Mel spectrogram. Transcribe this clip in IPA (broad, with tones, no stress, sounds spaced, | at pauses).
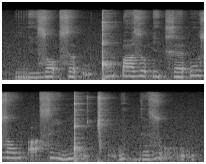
r i̤˨ z ɔ˧ ʔ s ə˧ ʔ ṵ˨ ɡ͡ǃ ɔ̃˦ k͡p ɑ˦ z ʊ˦ ʔ ɾ i̤˧ ʔ x ɛ˧ ʔ u˦ z ɔ˦ w ʔ ɑ̰˧ s i˦˨ ŋ͡ǃ ṵ˦ ǀʰ ṵ˨˦ v ɡ͡b ɪ˧ z ṵ˦˨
